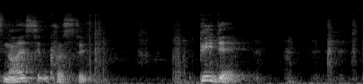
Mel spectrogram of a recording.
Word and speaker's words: pide: Pide, the way to speak in Turkish.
